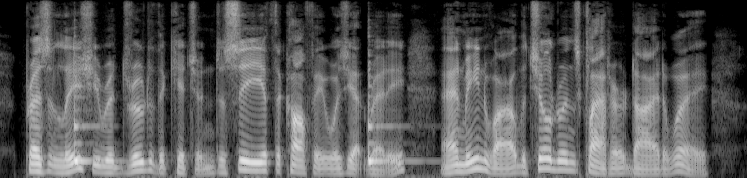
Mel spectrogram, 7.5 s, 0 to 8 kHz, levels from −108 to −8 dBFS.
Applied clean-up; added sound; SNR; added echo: none; Bowed string instrument; 6 dB; none.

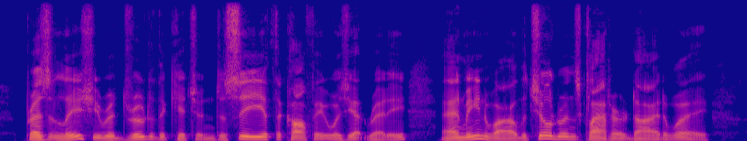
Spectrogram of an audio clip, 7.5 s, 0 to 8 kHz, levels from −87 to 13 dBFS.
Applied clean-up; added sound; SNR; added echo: none; none; none; none.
